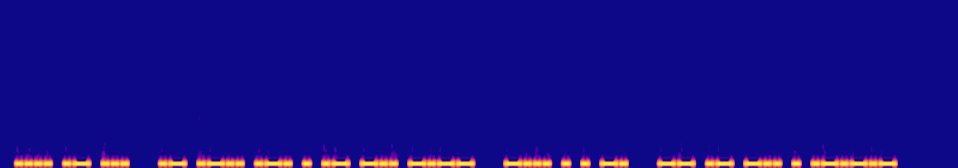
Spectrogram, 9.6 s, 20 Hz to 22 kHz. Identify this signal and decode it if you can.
Morse code, heard as a keyed tone, about 25 wpm, 700 Hz. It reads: HAS ALREADY BEEN MADE.
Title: Sentences from Top 1000 Words - Review Part 5 - 25wpm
